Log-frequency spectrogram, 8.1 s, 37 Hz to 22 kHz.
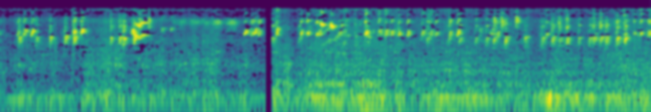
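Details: Young 2022 Major goldfinch cocks from Gladbeck sing lively bursts of tinkling chirps and nasal buzzes, broken by a short silence after three seconds before the twittering resumes over a low hum.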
